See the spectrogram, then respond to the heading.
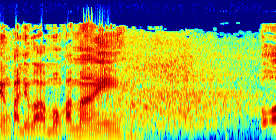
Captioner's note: laughter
